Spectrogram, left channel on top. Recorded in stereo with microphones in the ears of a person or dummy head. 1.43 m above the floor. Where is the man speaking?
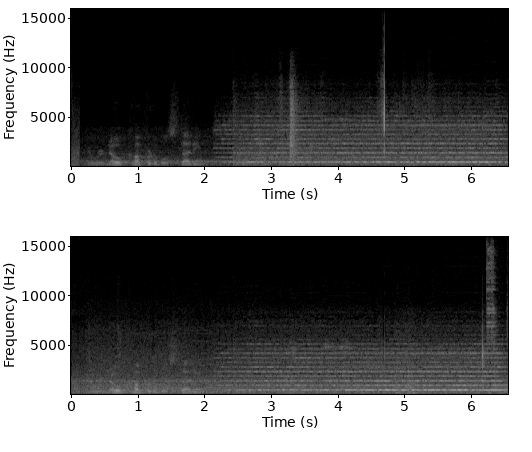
5° right (ahead or behind), 0.6 m.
